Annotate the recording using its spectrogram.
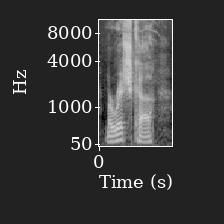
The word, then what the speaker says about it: Mariska: but her first name is pronounced Mariska.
